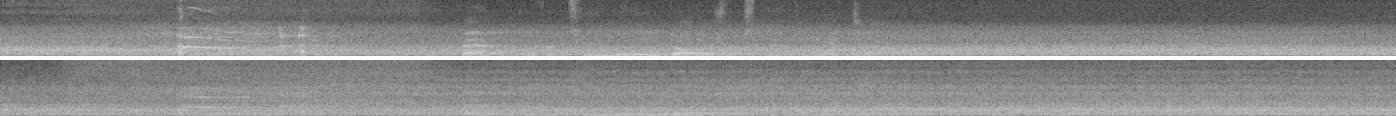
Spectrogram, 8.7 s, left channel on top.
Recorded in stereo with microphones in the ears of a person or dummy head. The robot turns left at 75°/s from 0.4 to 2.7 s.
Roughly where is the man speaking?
Left.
